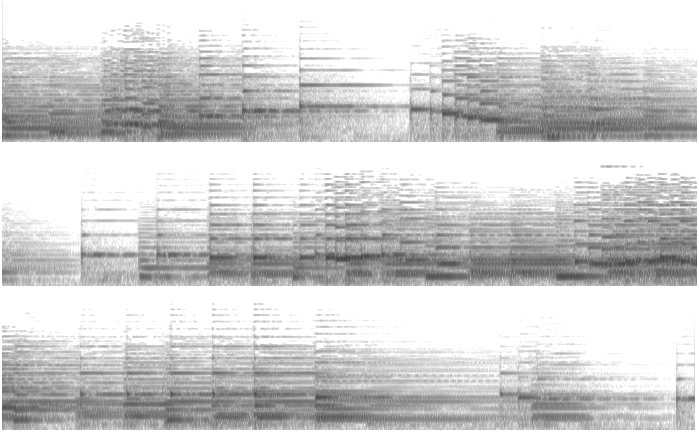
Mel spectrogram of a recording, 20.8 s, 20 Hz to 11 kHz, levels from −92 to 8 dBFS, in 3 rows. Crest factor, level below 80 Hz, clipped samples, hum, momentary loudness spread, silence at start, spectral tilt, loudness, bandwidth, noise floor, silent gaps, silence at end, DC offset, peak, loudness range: 20 dB; -64 dBFS; under 0.1%; none; 19 LU; 0 s; -8 dB/octave; -31 LUFS; 7.4 kHz; -59 dBFS; none; 0 s; under 0.1%; -12 dBFS; 8 LU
